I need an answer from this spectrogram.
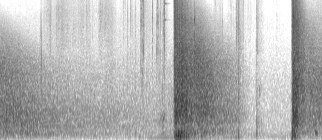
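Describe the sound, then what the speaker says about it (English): A hunting gun fires outdoors, with two very loud sharp blasts a few seconds apart, each followed by a long decaying echo, and smaller knocks before them. "Jesus Christ, that's too loud, that gun."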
